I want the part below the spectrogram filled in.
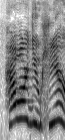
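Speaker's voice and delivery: high bewildered question. Acted. Mark asking Jack how he's here, bewildered. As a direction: ask in disbelief, pitch up.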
